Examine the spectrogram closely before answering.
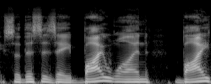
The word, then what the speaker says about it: x1: Normally, we would pronounce this with the X being a by. So this is a by 1, by 2, by 8, or by 32, for example.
